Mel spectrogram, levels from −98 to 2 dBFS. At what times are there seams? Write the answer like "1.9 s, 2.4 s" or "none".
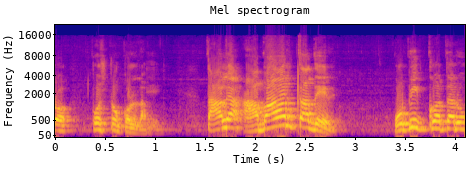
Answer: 1.1 s

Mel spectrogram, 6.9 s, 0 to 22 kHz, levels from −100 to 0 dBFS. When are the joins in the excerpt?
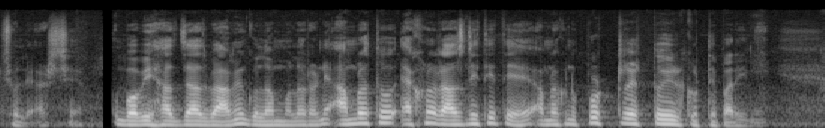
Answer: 0.9 s

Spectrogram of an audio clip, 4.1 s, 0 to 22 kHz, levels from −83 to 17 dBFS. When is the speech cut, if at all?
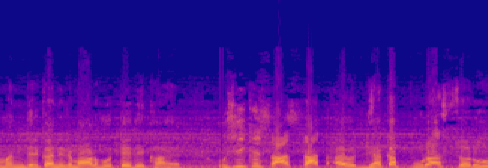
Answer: none

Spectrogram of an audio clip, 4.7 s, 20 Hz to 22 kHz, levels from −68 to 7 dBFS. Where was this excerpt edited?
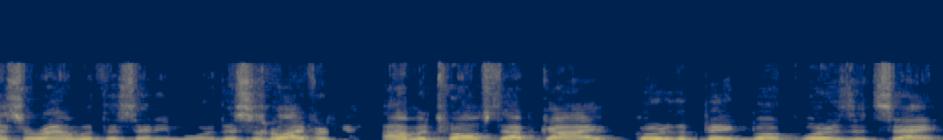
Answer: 1.7 s

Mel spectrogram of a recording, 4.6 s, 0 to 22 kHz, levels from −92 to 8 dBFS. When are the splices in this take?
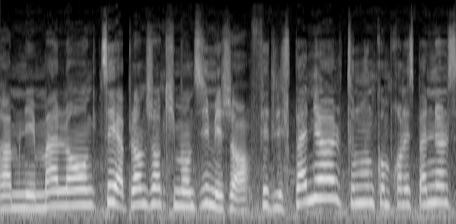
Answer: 1.0 s

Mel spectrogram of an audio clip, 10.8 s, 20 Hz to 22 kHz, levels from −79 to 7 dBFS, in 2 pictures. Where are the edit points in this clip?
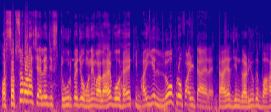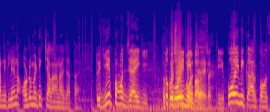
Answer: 4.3 s, 7.5 s

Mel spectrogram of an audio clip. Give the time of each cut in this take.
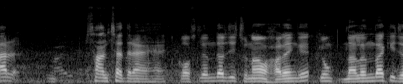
1.6 s, 3.2 s

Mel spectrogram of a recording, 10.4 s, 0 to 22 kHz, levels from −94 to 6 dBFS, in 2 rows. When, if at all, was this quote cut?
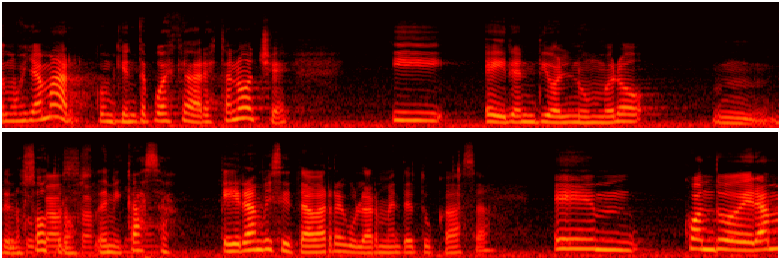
none

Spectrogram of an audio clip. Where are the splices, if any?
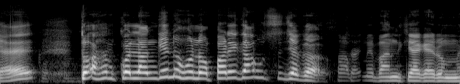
3.6 s

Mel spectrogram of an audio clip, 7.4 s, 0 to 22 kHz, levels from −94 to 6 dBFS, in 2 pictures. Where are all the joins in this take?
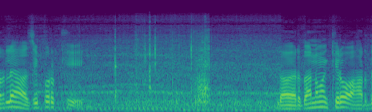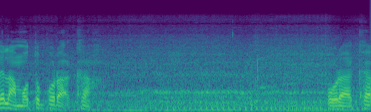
none

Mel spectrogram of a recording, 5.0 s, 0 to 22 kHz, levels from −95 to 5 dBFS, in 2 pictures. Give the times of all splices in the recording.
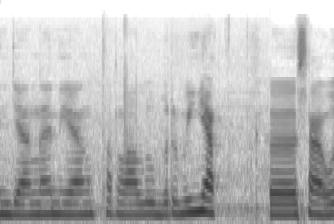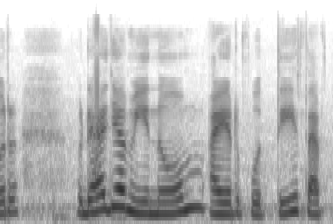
2.0 s

